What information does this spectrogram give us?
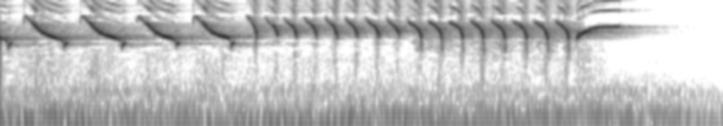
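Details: Belgian canary's morning cuit-cuit rolling song, played as a lure for young canaries learning to sing: four loud downslurred whistles, then a fast, even, high trill of about twenty notes that stops abruptly.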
